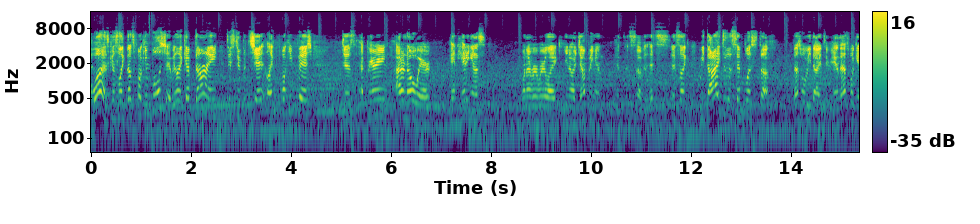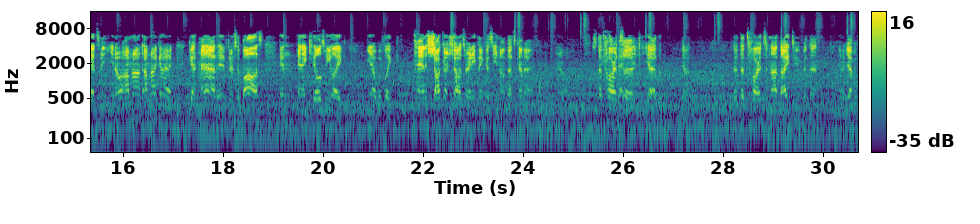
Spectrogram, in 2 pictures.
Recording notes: Record their very first episode while driving on Houston's wonderful roads.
